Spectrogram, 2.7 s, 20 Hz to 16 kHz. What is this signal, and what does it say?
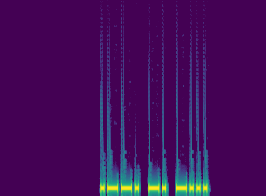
Morse code, heard as a keyed tone, about 36 wpm, 700 Hz. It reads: PNB
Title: USA Call Sign Postfixes - 3 Letters 35wpm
